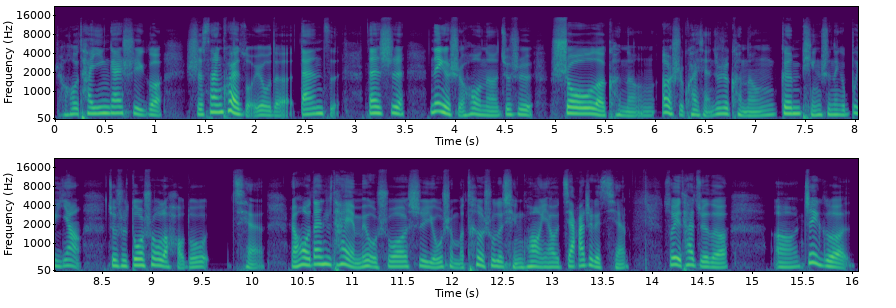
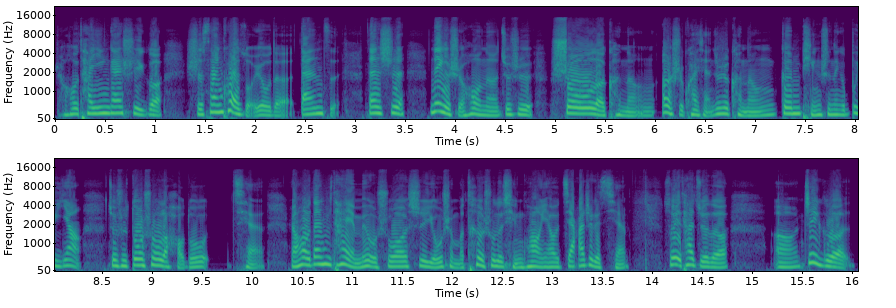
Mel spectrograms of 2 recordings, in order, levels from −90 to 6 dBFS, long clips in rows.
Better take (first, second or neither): first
